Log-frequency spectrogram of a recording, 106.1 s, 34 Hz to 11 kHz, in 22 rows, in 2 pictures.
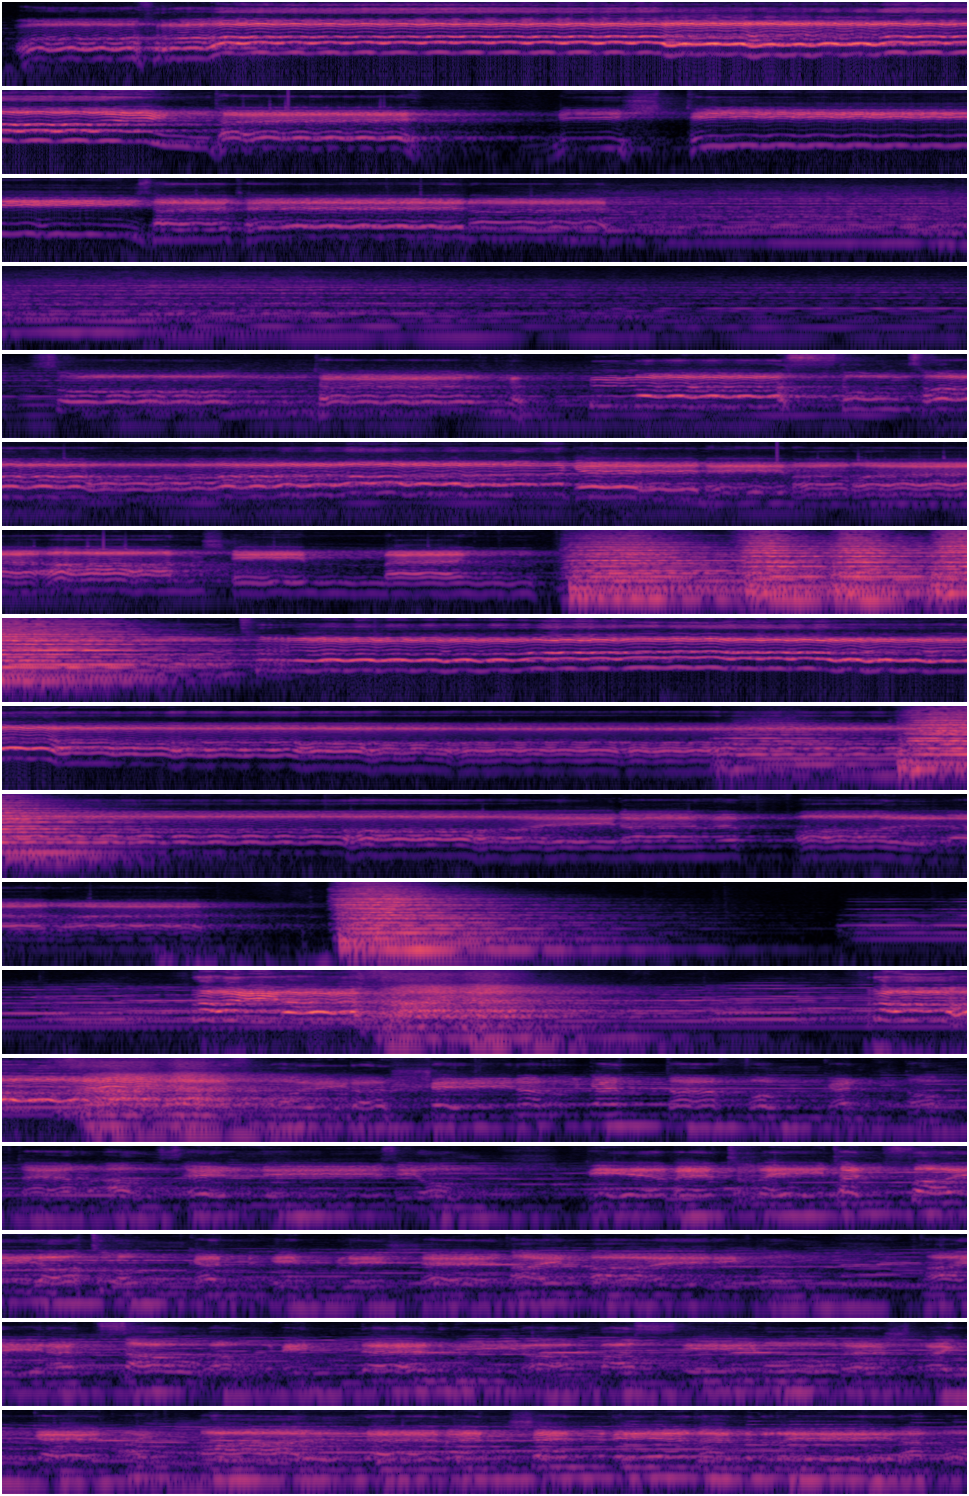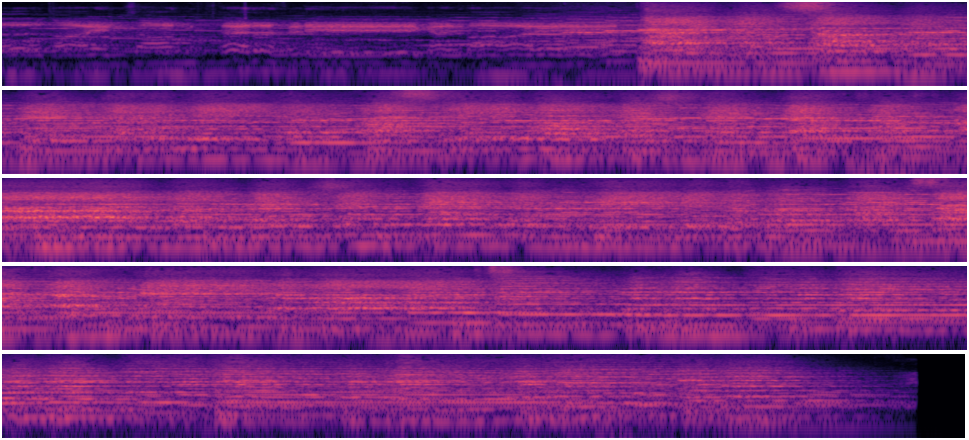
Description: Beethoven first replays for us the themes that we just heard of the first three movements.
This is dramatically proclaimed by the baritone soloist.
This is followed by the choir trying it on for size as well.
By the way, the snippets of audio we’ve been listening to are from that 1972 recording of the Chicago Symphony Orchestra and Chorus, Georg Solti conducting, recorded at the Krannert Center of Performing Arts on the campus of the University of Illinois.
